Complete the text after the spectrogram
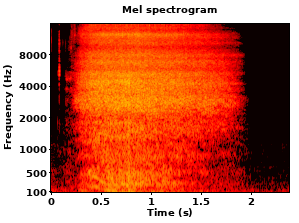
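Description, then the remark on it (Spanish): A long, deep breath drawn in through the nose during a guided breathing exercise, a soft airy hiss that swells and fades over about two seconds, with no talking. “Y vamos a comenzar respirando muy profundo, tomando aire por nuestra nariz.”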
